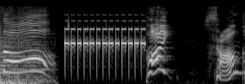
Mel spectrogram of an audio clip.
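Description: Electronic telephone ringing: one high, steady trill with a rapid pulse, lasting just under a second.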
